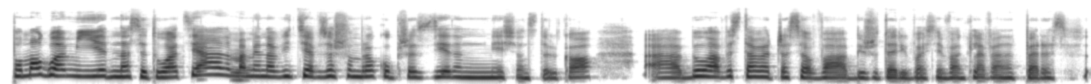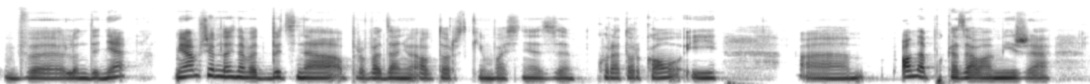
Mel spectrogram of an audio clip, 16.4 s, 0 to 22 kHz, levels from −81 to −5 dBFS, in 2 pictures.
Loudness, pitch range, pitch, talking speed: -25 LUFS, 200-255 Hz, 220 Hz, 145 wpm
